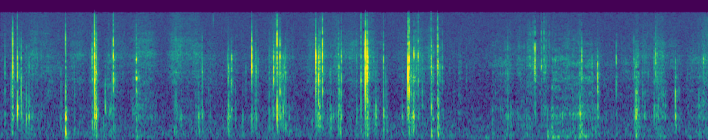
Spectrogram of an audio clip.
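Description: Fingertips rub, scratch and crinkle the clear plastic film over the slot opening of a flattened, empty cardboard tissue box. Quiet, irregular bursts of bright crackling and sharp scratchy ticks come in an uneven string over a faint hiss, with almost no low end. Each crinkle stops abruptly with no ring.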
